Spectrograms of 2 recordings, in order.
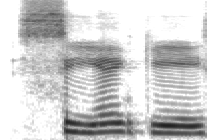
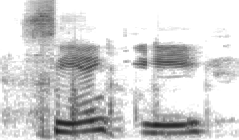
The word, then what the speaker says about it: Cienki: And that's Cienki, Cienki, Cienki. That's it. Cienki. It's spelled exactly the way it sounds.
